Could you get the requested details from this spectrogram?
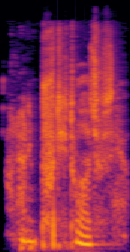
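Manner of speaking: breathless whispered petition to God; a pastor voicing a whispered prayer for help. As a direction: whisper it as a desperate plea.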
